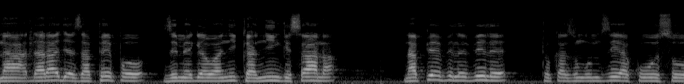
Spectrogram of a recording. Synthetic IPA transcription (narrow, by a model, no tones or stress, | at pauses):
naɗaɾaʄazapɛpɔzimɛɠawaɲikaɲiŋɡisana | napiavilɛvilɛ | tukazuŋɡum̩ziakuhusu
